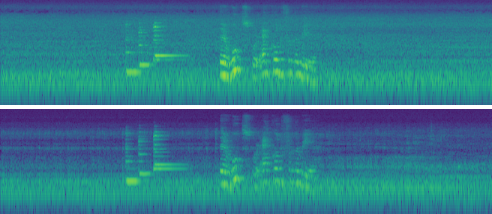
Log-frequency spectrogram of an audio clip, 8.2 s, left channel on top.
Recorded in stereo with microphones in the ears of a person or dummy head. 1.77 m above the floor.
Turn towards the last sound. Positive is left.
turn(degrees=30)  # may be behind; listen again after turning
